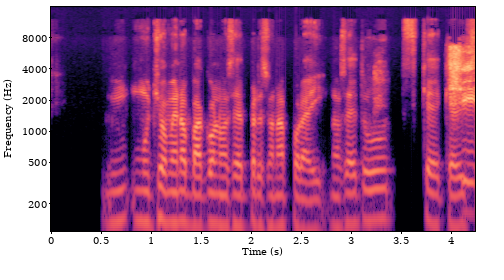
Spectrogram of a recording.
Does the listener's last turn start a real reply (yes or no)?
yes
